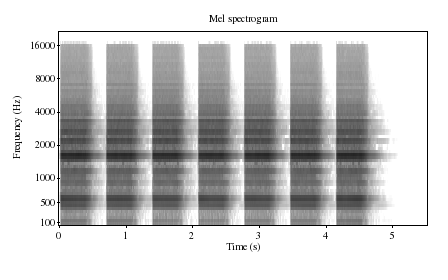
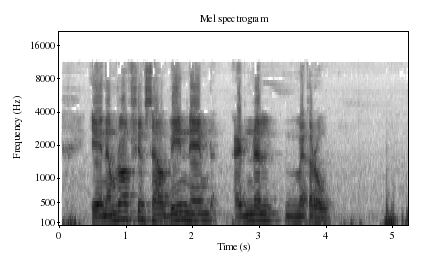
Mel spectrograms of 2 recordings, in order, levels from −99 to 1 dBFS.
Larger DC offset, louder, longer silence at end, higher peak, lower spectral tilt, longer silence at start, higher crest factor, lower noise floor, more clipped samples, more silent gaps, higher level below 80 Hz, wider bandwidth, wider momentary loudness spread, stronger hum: neither; about the same, -15 LUFS vs -13 LUFS; first, 0.8 s vs 0 s; second, -4 dBFS vs 0 dBFS; second, 0.5 dB/octave vs -5 dB/octave; about the same, 0 s vs 0.05 s; about the same, 12 dB vs 14 dB; first, -47 dBFS vs -34 dBFS; neither; neither; second, -78 dBFS vs -30 dBFS; first, 16.5 kHz vs 11.5 kHz; second, 6 LU vs 12 LU; neither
